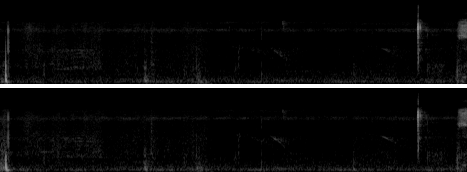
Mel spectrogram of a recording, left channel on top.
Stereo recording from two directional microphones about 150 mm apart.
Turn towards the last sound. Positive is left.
turn(degrees=0)  # may be behind; listen again after turning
